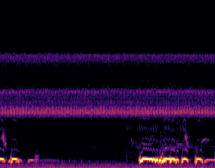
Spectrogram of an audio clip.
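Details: Zebra dove in manggung song, meant to lure and excite local doves: a short cooing phrase, a quiet gap, then a louder run of rapid rolling notes ending in two separate coos, over faint background hiss.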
